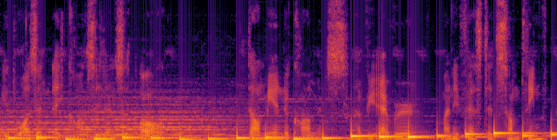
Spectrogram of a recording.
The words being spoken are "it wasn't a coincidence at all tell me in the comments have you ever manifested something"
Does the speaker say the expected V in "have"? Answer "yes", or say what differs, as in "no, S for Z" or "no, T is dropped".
yes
